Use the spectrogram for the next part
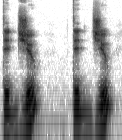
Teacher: Notice that j sound between the D and the Y.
